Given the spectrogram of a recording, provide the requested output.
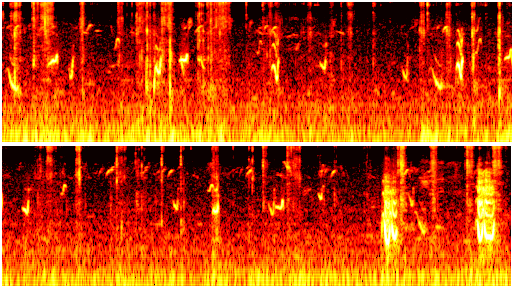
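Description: Grey partridge giving short, harsh, creaky calls at an irregular pace, with two louder grating calls near the end over a low background hum.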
